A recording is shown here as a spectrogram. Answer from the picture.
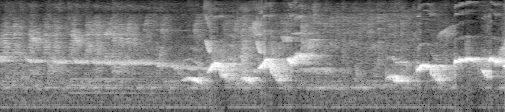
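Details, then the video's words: Indonesian Leuser White-rumped shama, caged at a Tangerang bird school, holds a long steady whistle, then bursts into loud swooping phrases and a high slurred note at the end. "MURAI BATU LEUSER"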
